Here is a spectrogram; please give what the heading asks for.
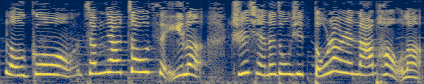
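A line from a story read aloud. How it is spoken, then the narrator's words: Tearful wife. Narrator (Chinese): 他媳妇儿带着哭腔说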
